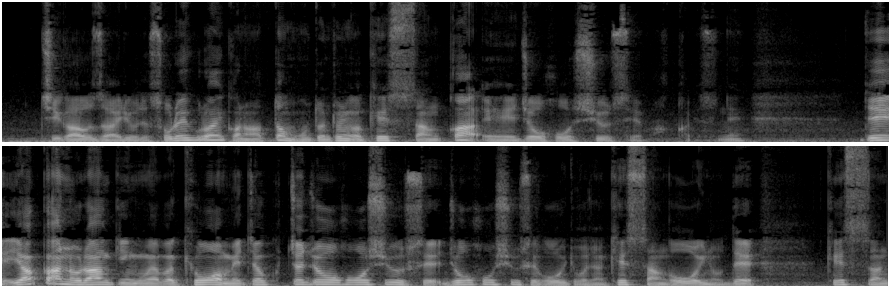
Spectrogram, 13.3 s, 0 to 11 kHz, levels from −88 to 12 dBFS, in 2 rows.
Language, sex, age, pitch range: Japanese, male, 40-59, 90-125 Hz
